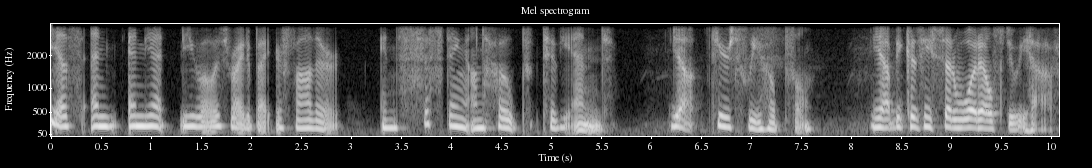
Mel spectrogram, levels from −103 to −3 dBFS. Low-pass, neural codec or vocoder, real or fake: 3.6 kHz; none; real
